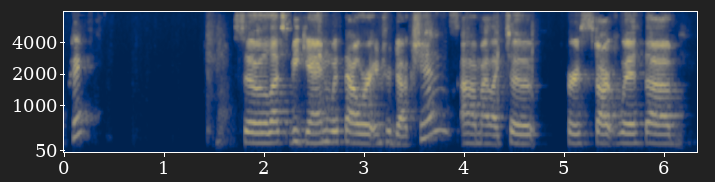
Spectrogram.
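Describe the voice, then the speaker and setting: A woman's voice: mid-range voice, measured pace. A woman moderating an online forum, talking casually with lots of ums. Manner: casual, filler-heavy, friendly. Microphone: video call. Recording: dull lo-fi video call audio.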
